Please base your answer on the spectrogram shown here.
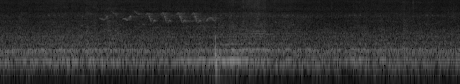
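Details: Swarm of bees being installed into The Cathedral Hive by walking in on their own: a dense, constant hum, overlaid early by a rapid series of high chirping bird notes, and one sharp click just after two seconds.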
